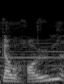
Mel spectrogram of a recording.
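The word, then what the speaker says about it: Goho-M: In terms of items, I think I'm fine on Go-Ho-M for now. I know some people pronounce it Go-Home, but yeah.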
